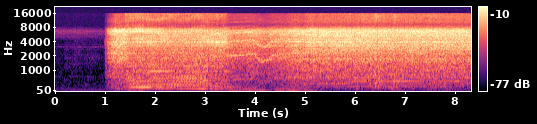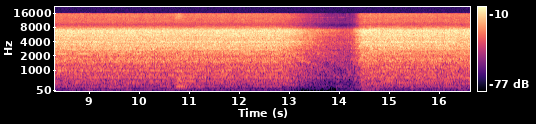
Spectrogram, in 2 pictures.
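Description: An electric drill bores into a masonry wall.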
